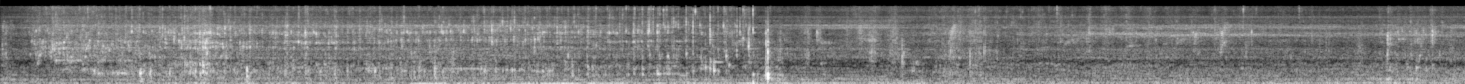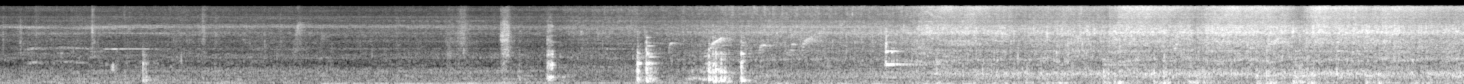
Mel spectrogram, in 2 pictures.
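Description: Water and liquid sounds while cooking, with a few scattered clicks and a cluster of loud sharp knocks about two-thirds of the way through. Near the end a steady hiss swells and grows louder.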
